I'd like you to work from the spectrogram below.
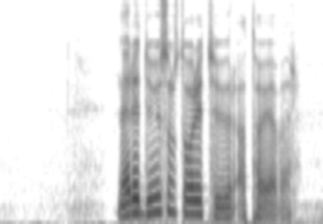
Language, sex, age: Swedish, male, 23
